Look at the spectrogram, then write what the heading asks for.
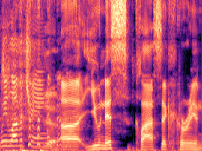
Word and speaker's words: Eunice: Hey, Eunice. I made lemonade. Yeah. If you're supposed to phonetically, read it out, it comes out to you nice.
